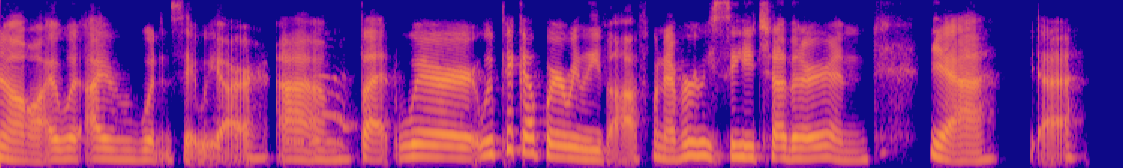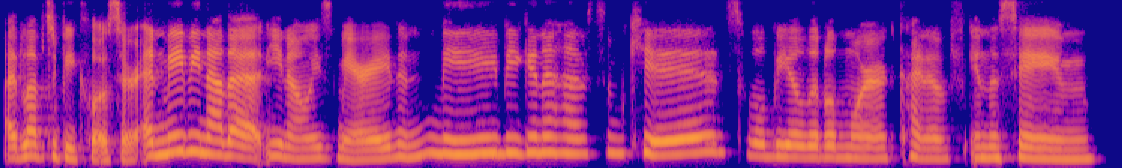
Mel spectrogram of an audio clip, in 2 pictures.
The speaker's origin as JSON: {"language": "English", "region": "Ontario", "country": "Canada", "tie": "born or raised there", "said": "we're gearing up to go on a trip back to my hometown in Ontario."}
